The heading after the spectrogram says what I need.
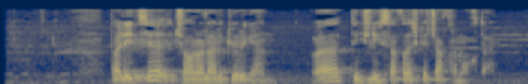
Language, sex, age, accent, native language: Uzbek, male, 19-29, Andijon, Uzbek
